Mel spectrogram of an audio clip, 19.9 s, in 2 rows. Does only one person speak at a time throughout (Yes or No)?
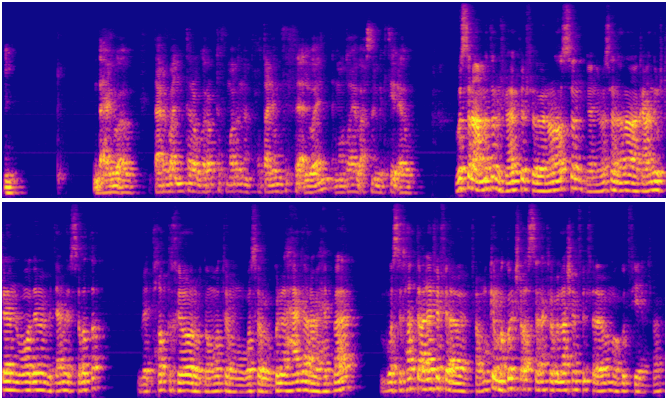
Yes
